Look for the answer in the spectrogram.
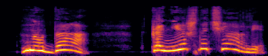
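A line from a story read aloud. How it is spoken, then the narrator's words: Amazed exclamation. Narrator (Russian): в изумлении воскликнула я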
